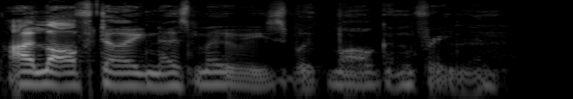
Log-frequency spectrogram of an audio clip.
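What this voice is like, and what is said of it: Michael Caine impression. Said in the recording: “You sounded like Forrest Gump ... Doing an impression of Michael Caine”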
